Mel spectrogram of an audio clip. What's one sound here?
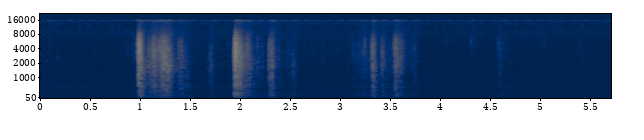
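Paper rustles as it is handed over.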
